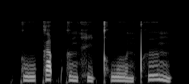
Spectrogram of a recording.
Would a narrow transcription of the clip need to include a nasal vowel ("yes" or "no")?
no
